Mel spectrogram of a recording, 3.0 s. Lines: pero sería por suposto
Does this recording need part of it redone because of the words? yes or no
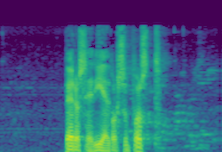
no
